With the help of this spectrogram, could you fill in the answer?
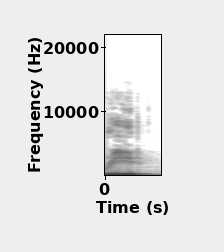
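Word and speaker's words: read: Haven't रेड that book पहली form रीड second रेड और third B रेड लेकिन spelling same रहेंगे। बोलने में आप डिफरेंट तरह से बोलेंगे। रीड रेड रेड तुमने मीठा नहीं चखा है।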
